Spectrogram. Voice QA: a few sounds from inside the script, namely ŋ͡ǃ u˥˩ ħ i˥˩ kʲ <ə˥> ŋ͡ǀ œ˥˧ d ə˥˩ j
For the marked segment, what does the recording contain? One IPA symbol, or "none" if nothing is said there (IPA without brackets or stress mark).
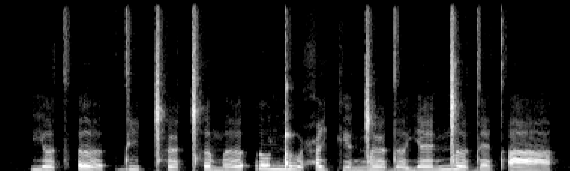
ə˧˩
